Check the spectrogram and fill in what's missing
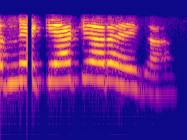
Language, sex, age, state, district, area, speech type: Hindi, female, 45-60, Uttar Pradesh, Mau, rural, conversation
